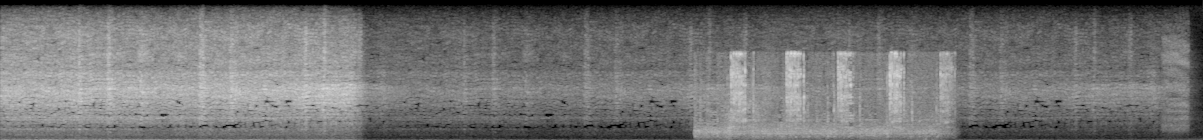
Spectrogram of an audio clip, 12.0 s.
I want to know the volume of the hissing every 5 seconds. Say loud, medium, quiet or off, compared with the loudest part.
loud, quiet, quiet.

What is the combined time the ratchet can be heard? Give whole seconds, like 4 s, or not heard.
3 s.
